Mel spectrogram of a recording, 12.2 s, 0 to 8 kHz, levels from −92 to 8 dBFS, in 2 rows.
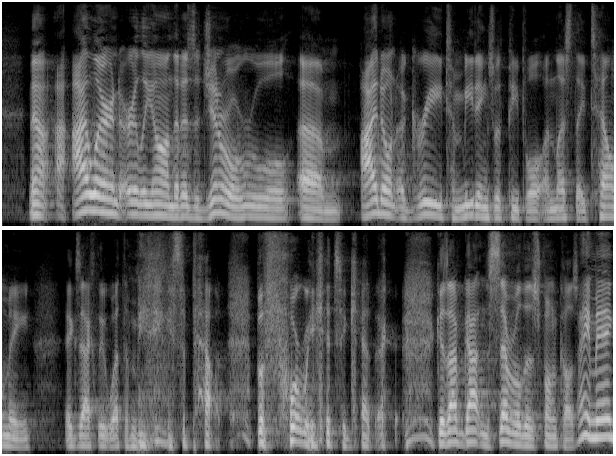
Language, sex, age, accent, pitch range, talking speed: English, male, 30-49, American, 125-175 Hz, 205 wpm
